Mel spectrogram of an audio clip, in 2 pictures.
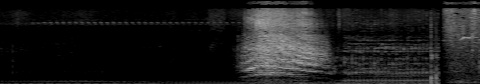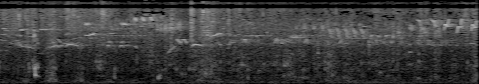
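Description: African elephant trumpeting once, loud and about a second long, after a few quiet seconds. After that comes outdoor background with many birds chirping and scattered knocks.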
